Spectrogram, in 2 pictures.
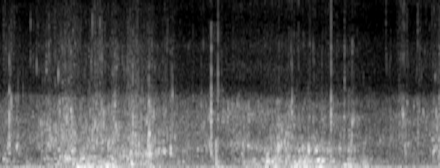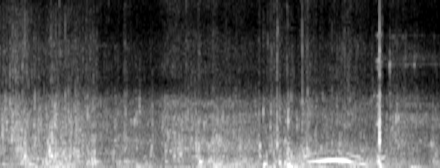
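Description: Kayak paddling: a double-bladed paddle dipping and splashing into the water on alternating sides in a steady rhythm, about one stroke every second and a half. A brief rising-and-falling cry near the end is the loudest moment.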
